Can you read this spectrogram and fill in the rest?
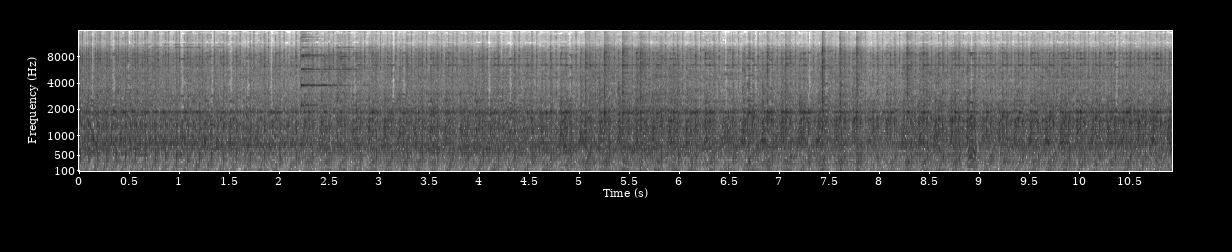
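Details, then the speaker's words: Renault single-cylinder marine diesel revived after about 20 years in a shed, with no exhaust fitted, fuel now through the pump and throttle all the way down. Loud, sharp, evenly spaced pulses at steady speed. Won't shut off without starving the air. Normal, clean running. "more like it there's only one problem i can't shut it off i gotta starve it for air"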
